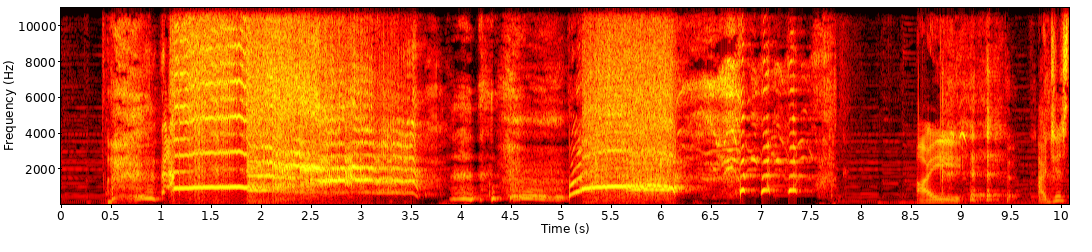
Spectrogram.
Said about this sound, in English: But not too long. Don't make that shit go on too long. It's a very long scream, and it will draw people away, and it's very annoying.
